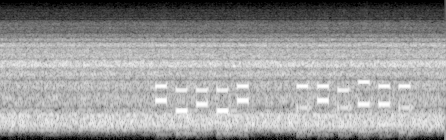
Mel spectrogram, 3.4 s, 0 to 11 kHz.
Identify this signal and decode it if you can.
DTMF, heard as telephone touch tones, dialled by machine, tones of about 80 ms, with phone line noise. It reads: 01710 504985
